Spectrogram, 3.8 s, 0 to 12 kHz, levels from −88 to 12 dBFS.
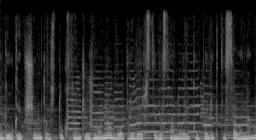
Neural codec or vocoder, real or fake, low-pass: none; real; 10.8 kHz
